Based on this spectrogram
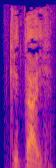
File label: russian China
